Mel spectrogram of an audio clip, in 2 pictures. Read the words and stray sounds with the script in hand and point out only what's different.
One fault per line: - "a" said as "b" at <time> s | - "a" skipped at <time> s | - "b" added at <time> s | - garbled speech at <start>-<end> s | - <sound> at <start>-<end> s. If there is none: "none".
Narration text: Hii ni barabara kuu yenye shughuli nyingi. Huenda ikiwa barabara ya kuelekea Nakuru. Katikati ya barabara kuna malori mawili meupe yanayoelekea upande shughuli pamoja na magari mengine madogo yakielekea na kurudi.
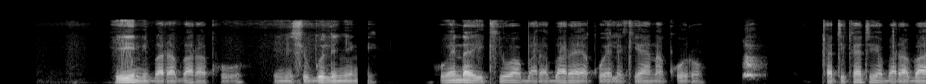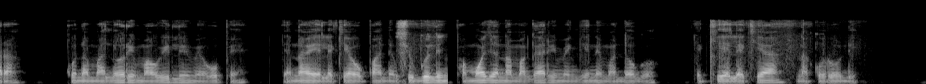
- dropout at 3.6-3.7 s
- bark at 7.4-7.7 s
